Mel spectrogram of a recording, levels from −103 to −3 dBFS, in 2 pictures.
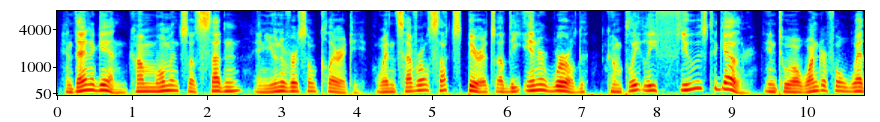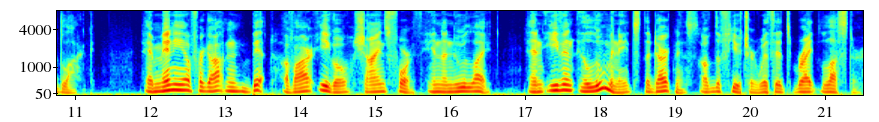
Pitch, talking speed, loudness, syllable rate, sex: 140 Hz, 140 wpm, -18 LUFS, 4.5 syllables/s, male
